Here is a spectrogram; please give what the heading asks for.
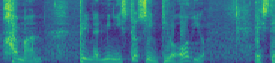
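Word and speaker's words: Haman: Pero Hamán, le ponen en judío, en hebreo H, Hamán, primer ministro, sintió odio.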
